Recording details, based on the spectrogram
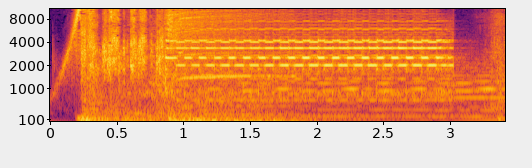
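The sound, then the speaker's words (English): A loud telephone rings once in a long sustained burst, preceded by a quick rising whoosh, then cuts off abruptly, in a Halloween phone-in promo for the radio station Clyde One. No one speaks. “Do you like scary phone-ins?”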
